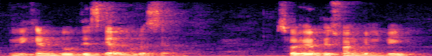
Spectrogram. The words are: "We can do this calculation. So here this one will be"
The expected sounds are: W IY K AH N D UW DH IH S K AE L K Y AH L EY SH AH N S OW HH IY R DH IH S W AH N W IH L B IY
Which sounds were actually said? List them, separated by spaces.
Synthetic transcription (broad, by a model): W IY K AH N D UW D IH S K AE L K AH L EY S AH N S OW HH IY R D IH S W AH N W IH L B IY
